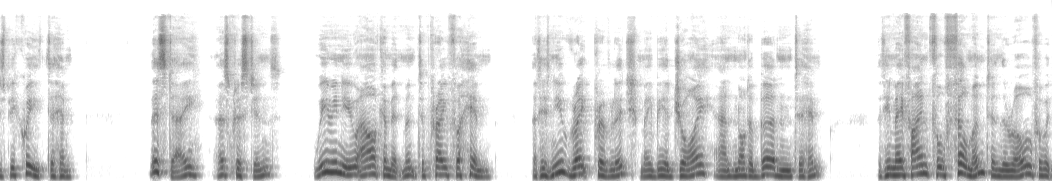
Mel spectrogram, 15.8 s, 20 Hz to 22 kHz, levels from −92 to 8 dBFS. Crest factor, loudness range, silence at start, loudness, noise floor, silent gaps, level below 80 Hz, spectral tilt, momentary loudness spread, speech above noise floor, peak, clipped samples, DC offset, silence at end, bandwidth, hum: 16 dB; 4 LU; 0 s; -28 LUFS; -87 dBFS; none; -74 dBFS; -6.5 dB/octave; 9 LU; 59 dB; -12 dBFS; under 0.1%; under 0.1%; 0 s; 16 kHz; none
